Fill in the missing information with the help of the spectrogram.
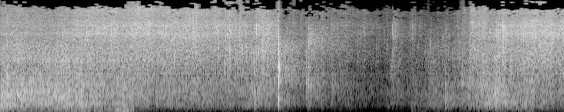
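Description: A boxful of plastic fidget spinners poured out onto a bed in a long, dense rattling rush. It eases off midway, with one sharp clack about three seconds in, then builds again near the end.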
